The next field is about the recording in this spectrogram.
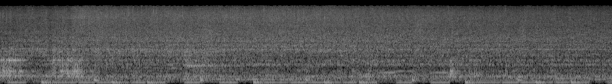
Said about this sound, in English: Let's throw those beans in and mix the whole pan.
